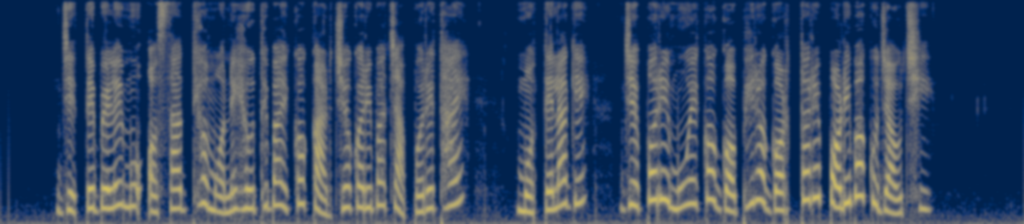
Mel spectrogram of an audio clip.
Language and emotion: Odia, sad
